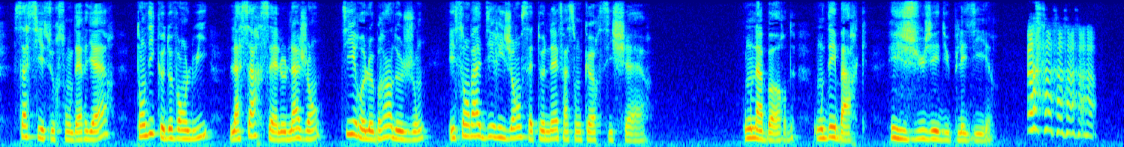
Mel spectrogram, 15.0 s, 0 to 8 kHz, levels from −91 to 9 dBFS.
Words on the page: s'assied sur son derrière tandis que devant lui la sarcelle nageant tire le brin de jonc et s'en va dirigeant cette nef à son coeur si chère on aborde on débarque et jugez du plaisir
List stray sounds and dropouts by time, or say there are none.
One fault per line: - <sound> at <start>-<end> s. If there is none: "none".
- laugh at 13.7-14.6 s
